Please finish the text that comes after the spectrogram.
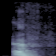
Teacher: এফ উচ্চারণ করার সময় আপনাদের দুই ঠোঁটের মাঝখান দিয়ে বাতাস বের হবে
